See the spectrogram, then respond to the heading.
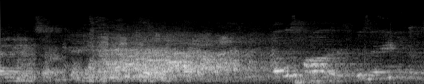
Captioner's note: attendees laughing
